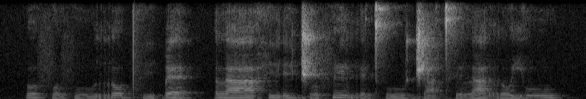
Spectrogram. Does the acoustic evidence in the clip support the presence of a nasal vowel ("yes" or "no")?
yes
